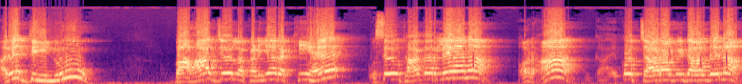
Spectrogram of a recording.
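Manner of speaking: energetic, high-pitched voice. Demonstrating a dialogue line spoken aloud, full energy delivery. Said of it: "अब इसको हम पूरी ऊर्जा के साथ बोलेंगे".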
